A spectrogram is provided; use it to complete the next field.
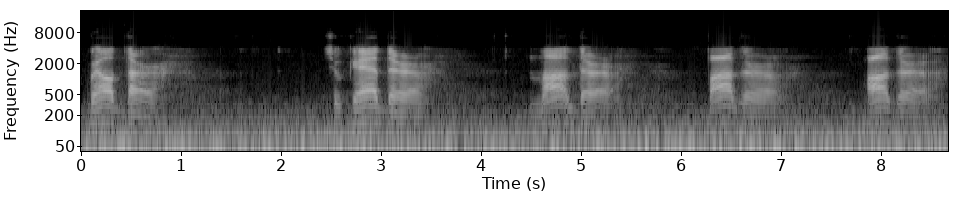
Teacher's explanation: veja que ao pronunciar o th dessas palavras você sentiu ou ou viu vibração nas cordas vocais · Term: th com vibração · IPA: [ð]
